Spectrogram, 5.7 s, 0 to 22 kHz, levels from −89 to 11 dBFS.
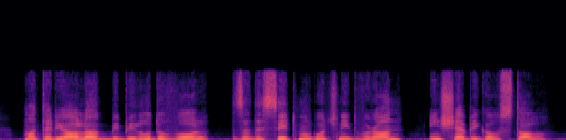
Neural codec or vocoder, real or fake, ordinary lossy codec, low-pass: codec, 16 kHz in and 24 kHz out, 0.9 kbps, LongCat-Audio-Codec, four codebook decoder; fake; none; 10.8 kHz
